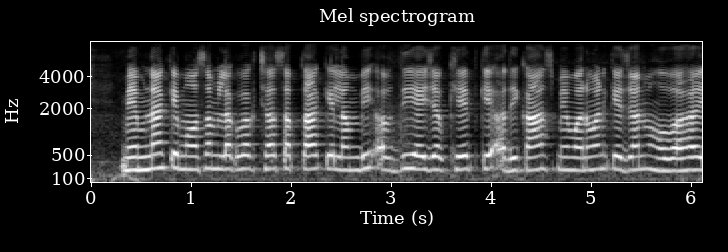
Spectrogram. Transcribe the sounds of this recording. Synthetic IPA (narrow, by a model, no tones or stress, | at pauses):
meːmnakemɔːsəmləɡbʱəɡt͡ʃʰəsəp̚t̪akelə̃mbʱiʔɐʋd̪ʱiɦɛid͡ʒəb̚kʰeːt̪keʔɐd̪ʱɪkãːsmẽʋənʋənked͡ʒənmɦoːʋəɦɛ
